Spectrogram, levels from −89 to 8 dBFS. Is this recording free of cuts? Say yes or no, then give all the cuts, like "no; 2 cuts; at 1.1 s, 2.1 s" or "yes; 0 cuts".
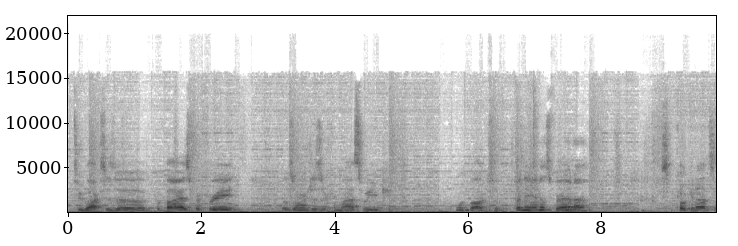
no; 1 cut; at 7.7 s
